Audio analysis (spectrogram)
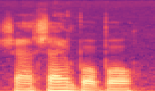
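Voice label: "shine shine bobo", Nigerian Pidgin, male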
